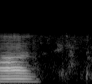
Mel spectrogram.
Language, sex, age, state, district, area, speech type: Hindi, male, 18-30, Uttar Pradesh, Varanasi, rural, conversation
